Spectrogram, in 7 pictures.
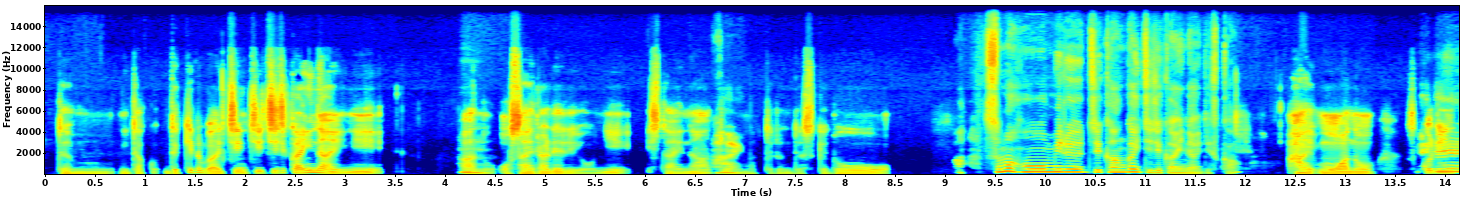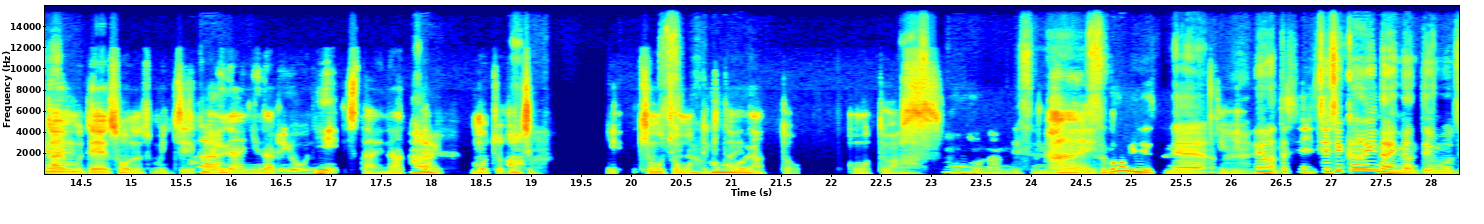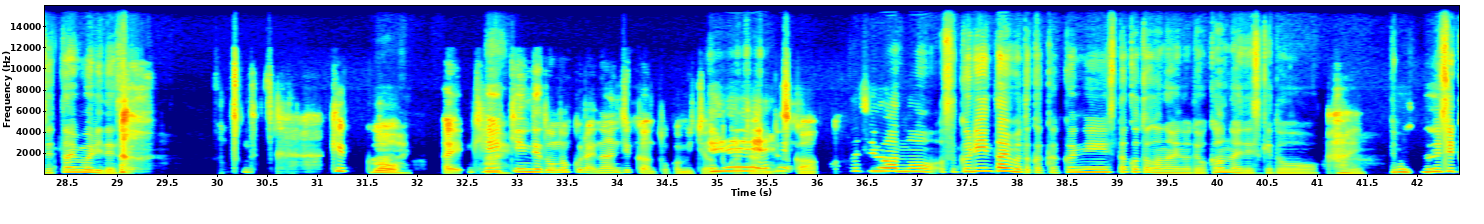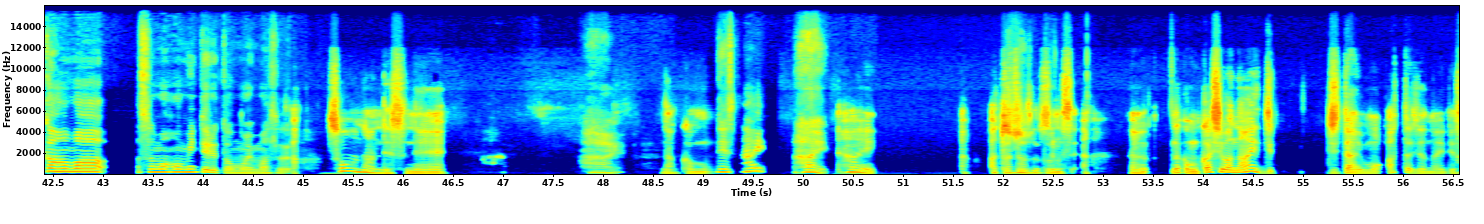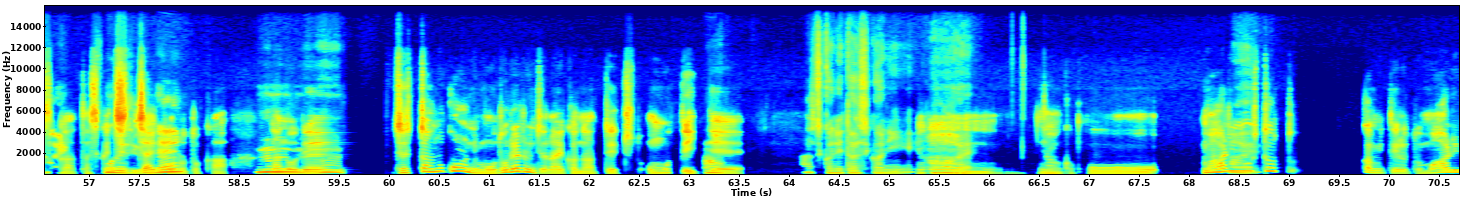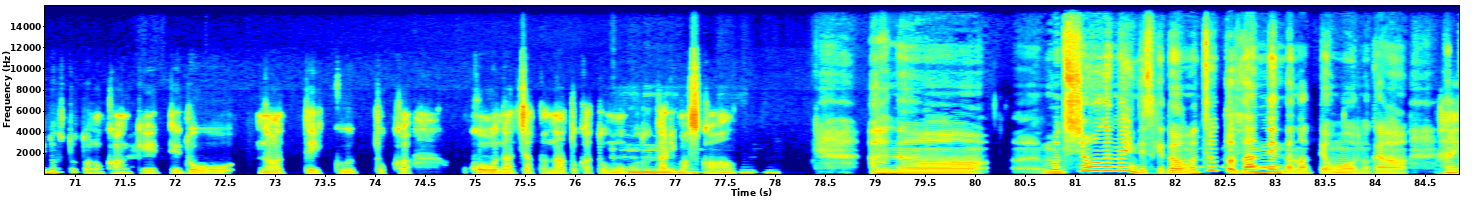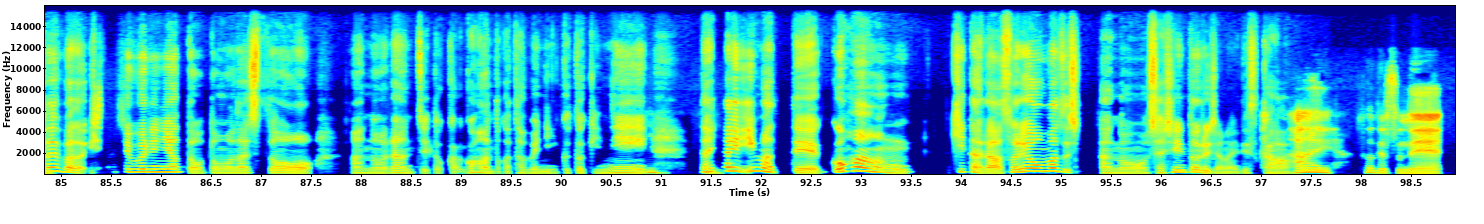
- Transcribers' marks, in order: distorted speech; unintelligible speech; chuckle; chuckle; unintelligible speech; tapping
- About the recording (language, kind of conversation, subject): Japanese, unstructured, スマホを使いすぎることについて、どう思いますか？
